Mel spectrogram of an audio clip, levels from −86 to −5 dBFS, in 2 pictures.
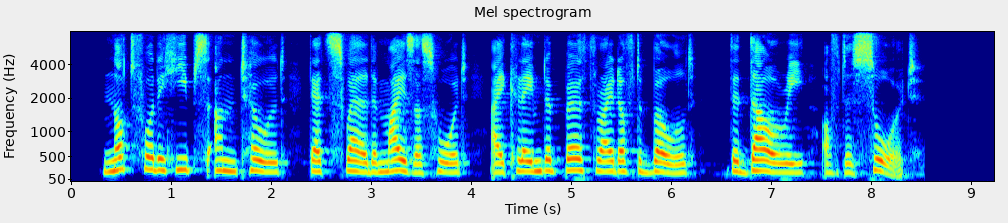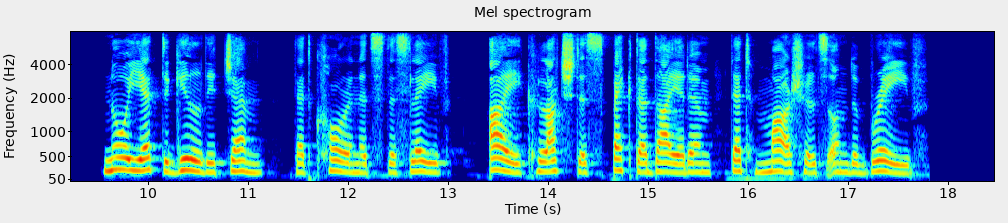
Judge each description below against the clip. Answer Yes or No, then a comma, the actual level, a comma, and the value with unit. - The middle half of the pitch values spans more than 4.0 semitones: No, average, 2.9 semitones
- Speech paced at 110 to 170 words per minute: Yes, slow, 135 wpm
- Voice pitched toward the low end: No, high, 200 Hz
